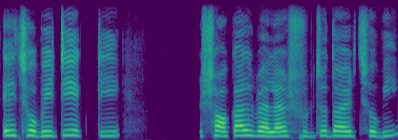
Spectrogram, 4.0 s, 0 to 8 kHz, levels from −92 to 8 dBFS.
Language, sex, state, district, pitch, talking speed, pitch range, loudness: Bengali, female, West Bengal, Jhargram, 265 Hz, 105 wpm, 255-280 Hz, -21 LUFS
